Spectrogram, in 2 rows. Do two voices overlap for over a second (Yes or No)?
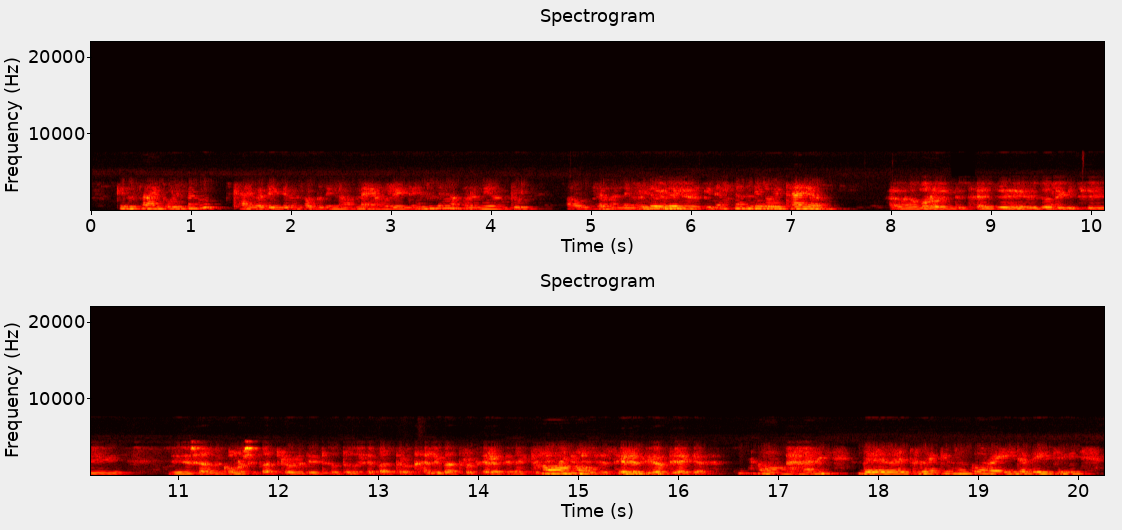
Yes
